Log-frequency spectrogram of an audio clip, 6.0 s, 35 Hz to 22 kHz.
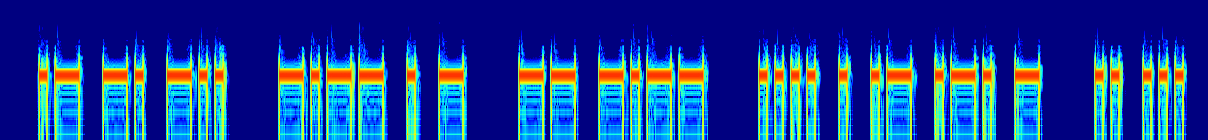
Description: Morse code, heard as a keyed tone, about 30 wpm, 700 Hz. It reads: AND YET MY HEART IS
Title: Sentences from Top 1200 Words 30wpm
